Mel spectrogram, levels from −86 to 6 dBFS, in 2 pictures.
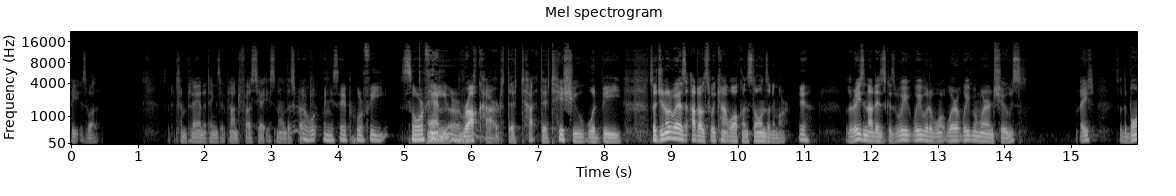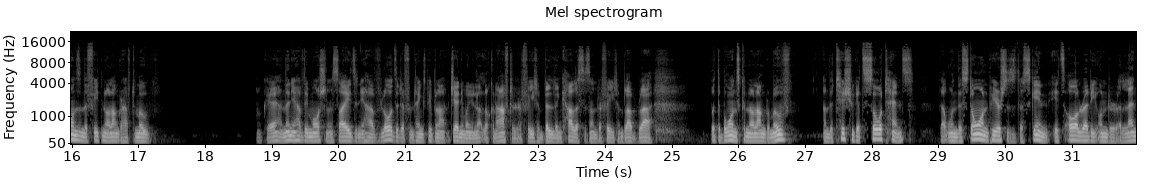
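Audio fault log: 1.75–5.38 s, automatic gain rising: the level of the speech climbs steadily by about 11 dB over roughly three and a half seconds, and the background climbs with it at the same rate. This is the signature of an automatic gain control reacting to an input it judged too quiet. It raises its gain slowly rather than in a step, so the whole signal swells gradually instead of jumping, and the noise floor rises with the speech.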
